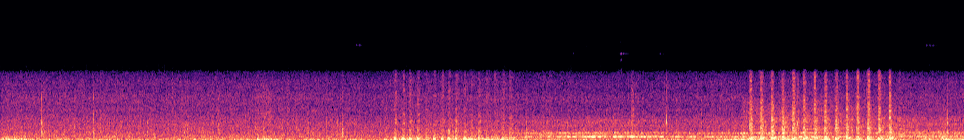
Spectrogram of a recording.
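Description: Gunfire in the Chemical Existence remod of a video game: rapid machine-gun bursts, strongest in a fast even stream toward the end, over a constant rumbling noise bed, moderately loud with no talking.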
